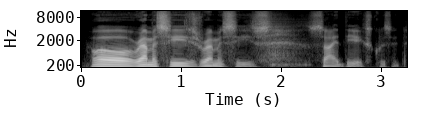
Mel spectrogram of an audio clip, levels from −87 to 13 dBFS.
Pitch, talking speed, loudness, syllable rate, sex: 100 Hz, 110 wpm, -15 LUFS, 5.2 syllables/s, male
